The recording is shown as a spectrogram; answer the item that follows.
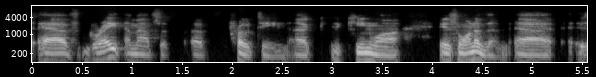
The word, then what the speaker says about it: quinoa: Quinoa is one of them. Is that right? Did I say that right? Quinoa?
